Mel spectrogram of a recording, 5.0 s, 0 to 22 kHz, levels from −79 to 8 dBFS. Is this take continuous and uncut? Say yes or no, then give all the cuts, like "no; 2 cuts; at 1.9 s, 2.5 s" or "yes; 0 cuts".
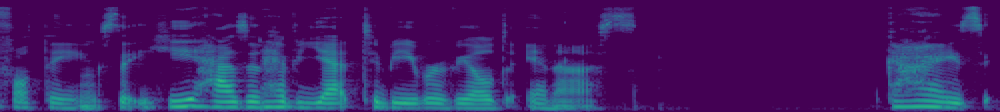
no; 1 cut; at 1.3 s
